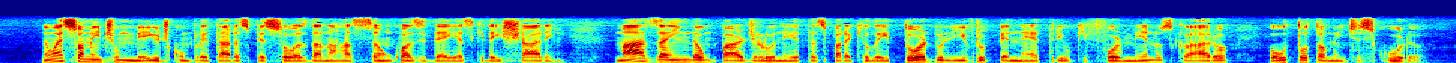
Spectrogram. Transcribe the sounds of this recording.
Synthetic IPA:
nɐ̃w̃ɛsɔmẽnt͡ʃɪũmejʊd͡ʒɪkõplet̪aɾɐspesowɐzd̪ɐnaɦasɐ̃w̃kõɐzid̪ɛjɐskɪd̪ejʃaɾẽj̃ | mɐzaĩnd̪ɐũpaɾd͡ʒɪlunet̪ɐspaɾɐkɪʊlejt̪oɾd̪ʊlivɾʊpenɛt̪ɾɪʊkɪfoɾmẽnʊsklaɾʊ | owt̪ot̪awmẽnt͡ʃɪskuɾʊ̰

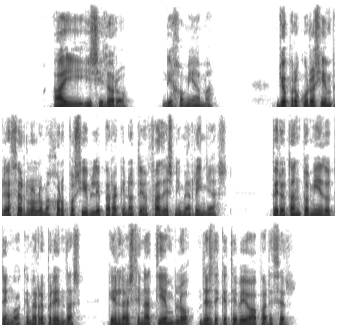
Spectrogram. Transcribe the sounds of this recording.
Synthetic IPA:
ajisiðo̞ɾo | d̪ixo̞miama | ɟ͡ʝo̞pɾo̞kuɾo̞sje̞mpɾe̞aθe̞ɾlo̞lo̞me̞xo̞ɾpo̞siβle̞paɾake̞no̞t̪e̞ːɱfaðe̞znime̞riɲas | pe̞ɾo̞t̪ant̪o̞mje̞ðo̞t̪e̞ŋɡo̞ake̞me̞re̞pɾe̞nd̪as | ke̞ːnlae̞sθe̞nat̪je̞mblo̞ðe̞zðe̞ke̞t̪e̞βe̞oapaɾe̞θe̞ɾ

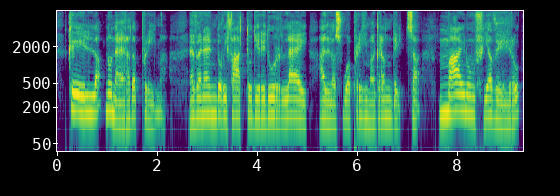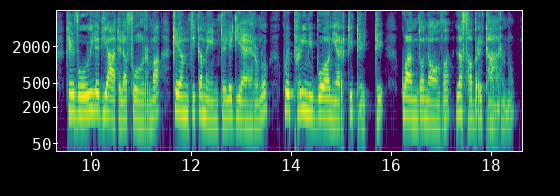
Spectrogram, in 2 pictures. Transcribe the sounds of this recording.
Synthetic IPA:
keelːanonɛːɾad̪apːɾiːma | ɛvːenɛnd̪ovifat̪ːod̪iɾid̪urlɛj | alːasuːapɾiːmaɡɾand̪et̪sːa | majnoɱfiaveːɾo | kevojled̪jaːt̪elaformakeant̪ikament̪eled̪jɛːɾono | kwejpɾiːmibwɔːniark̟it̪et̪ːi | kwand̪onɔːvalafabɾikʰaːɾono

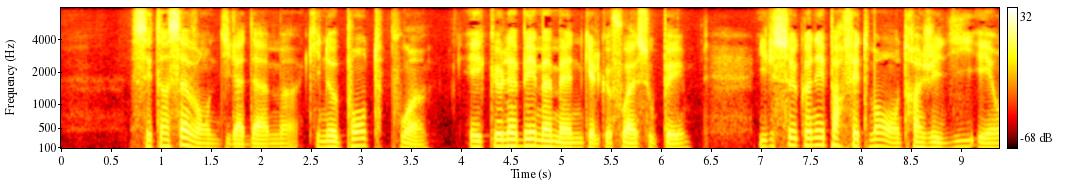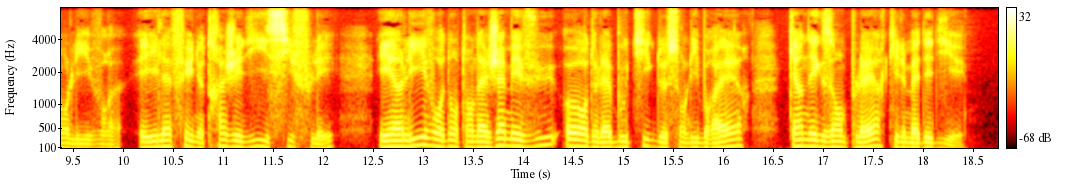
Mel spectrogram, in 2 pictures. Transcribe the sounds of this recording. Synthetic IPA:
sɛt̪ɛ̃savɑ̃d̪ilad̪amkʲʰinəpɔ̃t̪pwɛ̃ | ekəlabemamɛnkʲɛlkəfwaːsupe | ilsəkɔnɛpaʁfɛt̪mɑ̃ɑ̃t̪χaʒed̪ieɑ̃livʁeilafɛynt̪χaʒed̪isifle | eɛ̃livʁəd̪ɔ̃t̪ɔ̃naʒamɛvyɔʁd̪əlabut̪ʰik̚d̪əsɔ̃libʁɛʁkɛ̃nɛɡzɑ̃plɛʁkʲilmad̪ed̪je

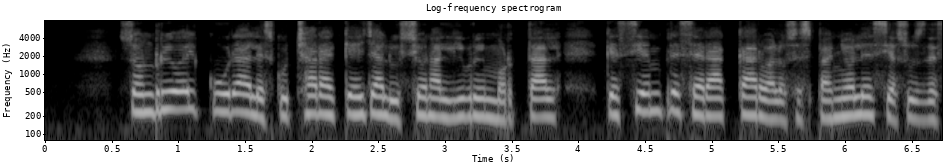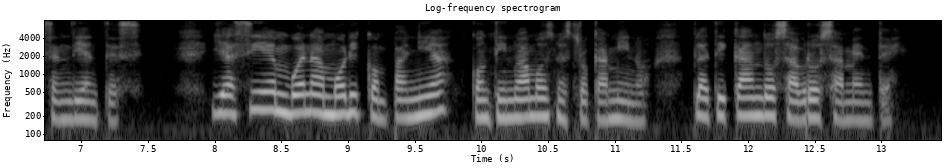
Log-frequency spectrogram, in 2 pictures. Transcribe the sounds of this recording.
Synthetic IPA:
so̞nrjo̞e̞lkuɾaːle̞skut͡ʃaɾake̞ʝaːlusjo̞nalːiβɾo̞inmːo̞ɾt̪alke̞sje̞mpɾe̞se̞ɾakaɾo̞alo̞se̞spaɲo̞le̞siasuzðe̞se̞nd̪je̞nt̪e̞s | iasie̞mbwe̞namo̞ɾiko̞mpaɲiako̞nt̪inwamo̞znwe̞st̪ɾo̞kamĩno̞plat̪ikand̪o̞saβ̞ɾo̞samẽnt̪e̞

